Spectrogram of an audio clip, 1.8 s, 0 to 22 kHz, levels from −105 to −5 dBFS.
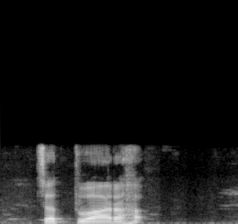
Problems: constant background noise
